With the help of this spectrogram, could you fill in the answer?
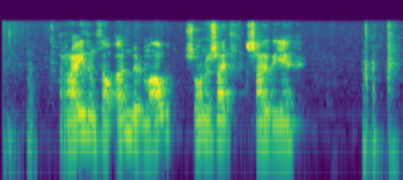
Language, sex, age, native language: Icelandic, male, 30-39, Icelandic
